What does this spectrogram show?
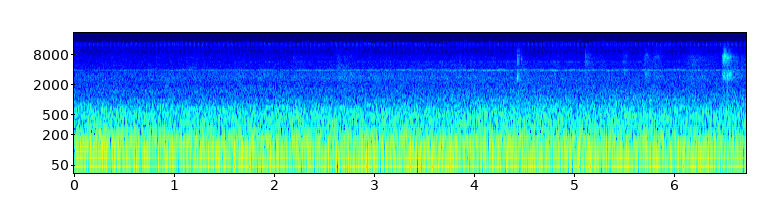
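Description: Línea Sarmiento electric multiple-unit passenger train rolling slowly along the platform: a steady low rumble, with a faint high steady whine joining about a third of the way in.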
